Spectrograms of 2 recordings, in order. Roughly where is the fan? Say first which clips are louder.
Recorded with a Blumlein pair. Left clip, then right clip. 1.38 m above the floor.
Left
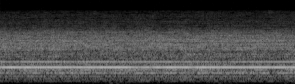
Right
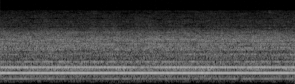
Right 1 dB; ahead.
